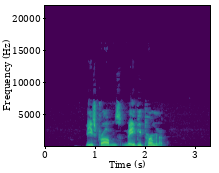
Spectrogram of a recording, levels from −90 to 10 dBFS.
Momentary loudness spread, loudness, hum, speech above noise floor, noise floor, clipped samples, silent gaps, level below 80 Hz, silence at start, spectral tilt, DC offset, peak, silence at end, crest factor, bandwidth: 7 LU; -21 LUFS; none; 59 dB; -81 dBFS; under 0.1%; none; -60 dBFS; 0.85 s; -4.5 dB/octave; under 0.1%; 0 dBFS; 1 s; 24 dB; 7.6 kHz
